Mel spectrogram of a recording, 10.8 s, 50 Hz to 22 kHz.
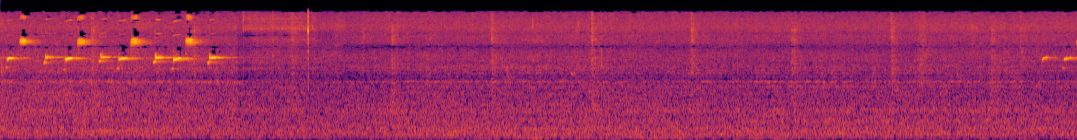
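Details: Great tit singing on 2 April 2014: a quick run of bright two-note phrases, high then lower, repeated about twice a second for two seconds, then briefly again; soft hiss fills the gap.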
